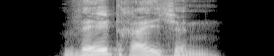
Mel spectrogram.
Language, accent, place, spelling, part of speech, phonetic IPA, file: German, Germany, Berlin, Weltreichen, noun, [ˈvɛltˌʁaɪ̯çn̩], De-Weltreichen.ogg
- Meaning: dative plural of Weltreich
